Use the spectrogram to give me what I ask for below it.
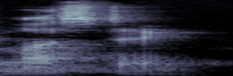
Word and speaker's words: Mustang: So, remember with the word Mustang, we have a g. Ag like angry or sang. Pronunciation: Mustang. Let's take a closer look at the pronunciation. Pronunciation. Mustang. M. Uh. Uh. Relax. Uh. Uh-uh. Closed sound. Uh-huh. M-m sust. A. Must. Must. Is that long a sound? Mustang. Mustang. This sound is in your nose.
